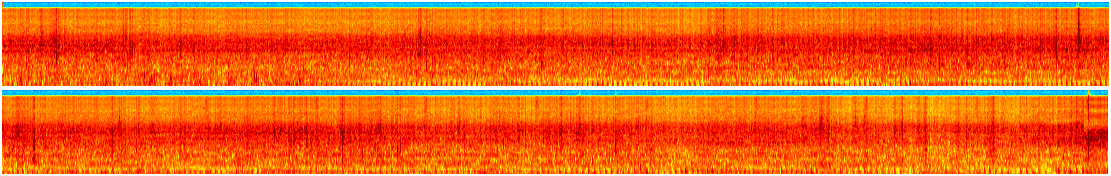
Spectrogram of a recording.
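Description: A motor vehicle's engine running steadily while driving along a rough gravel track.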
